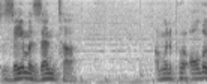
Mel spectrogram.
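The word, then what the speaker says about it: Zamazenta: watched a YouTube video how to pronounce this Pokemon but it's Zema zenta I'm gonna put all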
